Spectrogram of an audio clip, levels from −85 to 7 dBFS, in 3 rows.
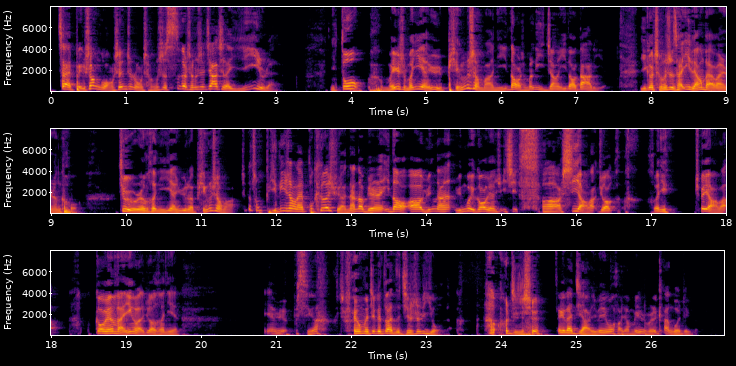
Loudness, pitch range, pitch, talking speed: -17 LUFS, 145-200 Hz, 165 Hz, 325 characters per minute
